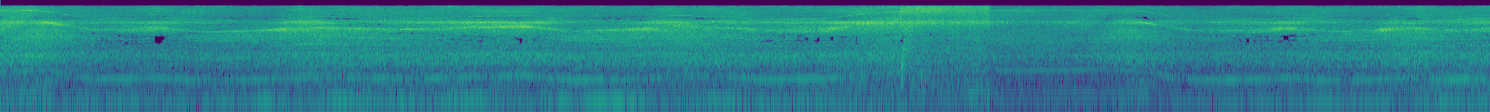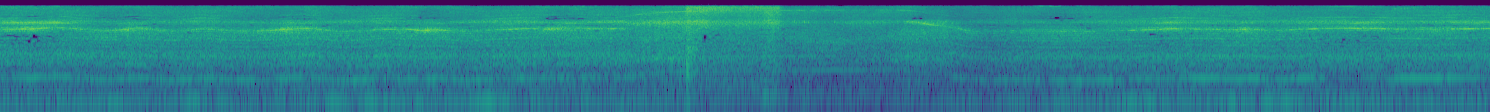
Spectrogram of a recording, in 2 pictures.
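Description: Angle grinder with a sanding disc running against a pine tabletop, its high motor whine wavering continuously as the disc is pressed and moved over the wood. The pitch rises briefly twice, about ten and twenty-two seconds in, then settles back down.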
